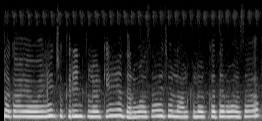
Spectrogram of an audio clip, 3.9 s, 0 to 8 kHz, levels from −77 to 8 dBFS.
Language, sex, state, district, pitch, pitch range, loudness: Hindi, female, Haryana, Jhajjar, 335 Hz, 330-360 Hz, -12 LUFS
